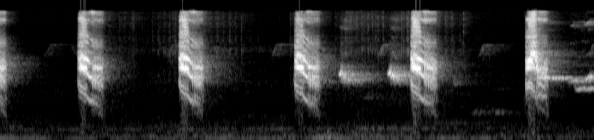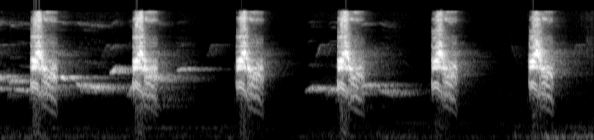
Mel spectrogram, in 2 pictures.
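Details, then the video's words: Lively long-tailed shrike song, used to excite other shrikes into singing: sharp, high clipped notes spaced under a second apart, with short whistled and buzzy fragments threaded between them. "kicau cendet gacor JITU di cari BUAT PANCINGAN CENDET AGAR EMOSI DAN GACOR"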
